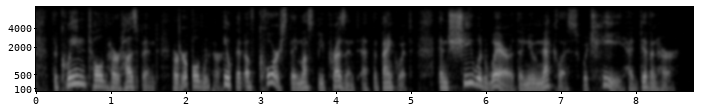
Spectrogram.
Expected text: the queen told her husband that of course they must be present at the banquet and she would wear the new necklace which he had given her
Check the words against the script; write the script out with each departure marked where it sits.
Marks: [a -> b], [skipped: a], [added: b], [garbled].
the queen told her husband [garbled] that of course they must be present at the banquet and she would wear the new necklace which he had given her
